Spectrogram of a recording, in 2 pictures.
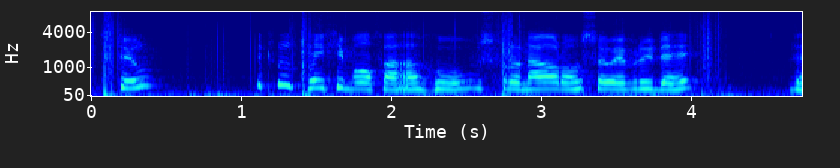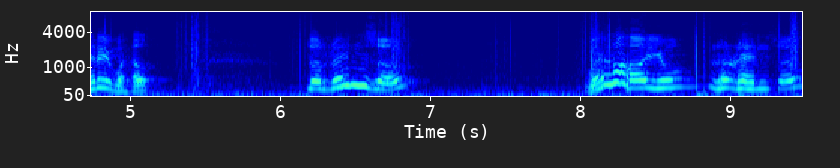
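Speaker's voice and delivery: high, put-upon animal mother voice; long-suffering llama mother. Acted. Llama mother grudgingly lets her child go out, long-suffering. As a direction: sigh over the imposition, then call the child.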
